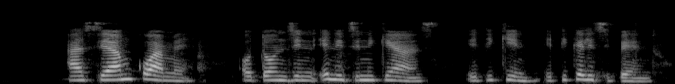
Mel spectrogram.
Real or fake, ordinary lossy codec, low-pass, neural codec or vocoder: real; AAC, 32 kbps; 7.2 kHz; none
